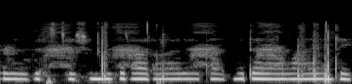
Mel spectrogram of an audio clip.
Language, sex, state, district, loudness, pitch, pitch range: Hindi, female, Maharashtra, Mumbai Suburban, -18 LUFS, 250 Hz, 245-255 Hz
